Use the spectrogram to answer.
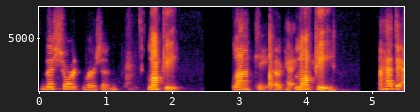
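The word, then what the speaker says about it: Lockie: Lachlan right yep and then how do you pronounce the short version Lucky okay lucky I had to ask because I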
